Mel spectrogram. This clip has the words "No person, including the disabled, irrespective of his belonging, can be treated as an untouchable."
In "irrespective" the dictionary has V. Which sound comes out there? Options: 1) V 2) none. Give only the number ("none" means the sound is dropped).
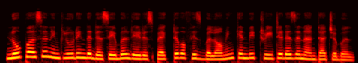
1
